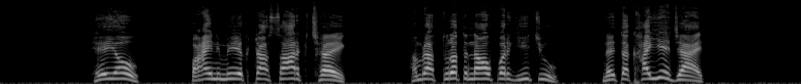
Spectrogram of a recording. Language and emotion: Maithili, fearful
